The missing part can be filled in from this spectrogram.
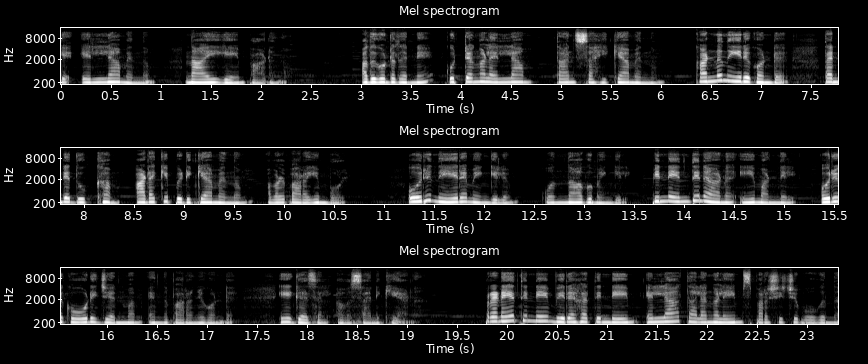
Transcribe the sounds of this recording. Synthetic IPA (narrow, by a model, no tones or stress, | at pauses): ɨe̞lːaːme̞nːum | naːjiɣɐjumpaːɽunːu | ɐðuɣo̞ɳɖɨt̪ɐnːe̞kutːɐŋːɐɭe̞lːaːm | t̪aːnsɐɦikʲːaːme̞nːum | kɐɳːɨniːɾuɣo̞ɳɖɨ | t̪ɐnde̞d̪ukʰːɐmɐɽɐkʲːipːiɽikʲːaːme̞nːumɐʋɐɭpɐrɐjumbo̞ːɭ | o̞ɾune̞ːɾɐme̞ŋɡilum | o̞nːaːɣume̞ŋɡil | pinːe̞ːnd̪inaːɳɨʔiːmɐɳːil | o̞ɾuko̞ːɽid͡ʑe̞nmɐme̞nːɨpɐrɐɲːuɣo̞ɳɖɨ | iːɡesɐlɐʋɐsaːnikʲːɐja̰ːɳɨ | prɐɳɐjɐt̪ːinde̞jumʋiɾɐɦɐt̪ːinde̞jume̞lːaːt̪ɐlɐŋːɐɭe̞jumspɐrʂit͡ɕːupo̞ːɣunːɐ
